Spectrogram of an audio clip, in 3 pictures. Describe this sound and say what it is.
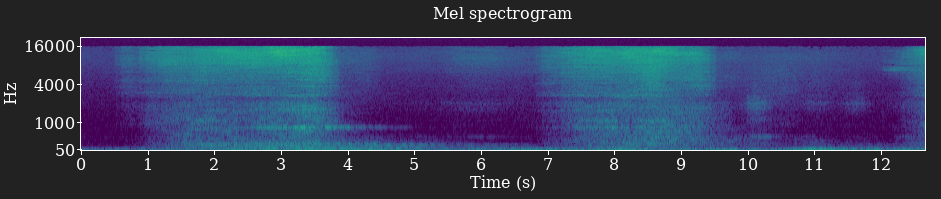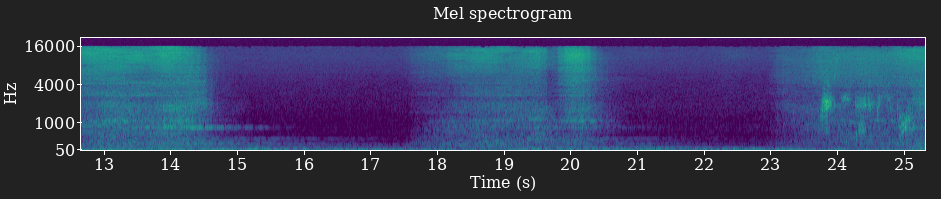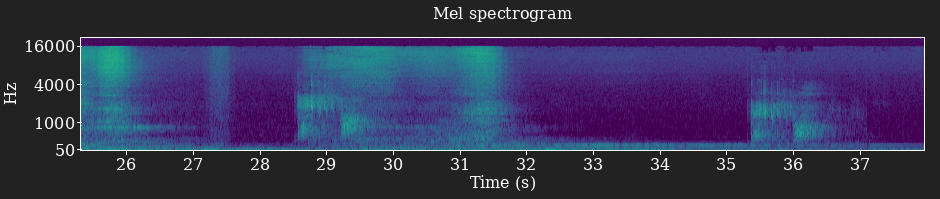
I see dead people horror sound
I recorded myself running my fingers across a metal radiator, and myself saying I see dead people. I then edited it on audacity
creepy, dead, demon, devil, drama, eerie, evil, fear, fearful, ghost, gothic, Halloween, haunted, horror, I, I-see-dead-people, metal, mystery, nightmare, paranormal, people, phantom, radiator, scary, see, sinister, spectre, spooky, terror, thriller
